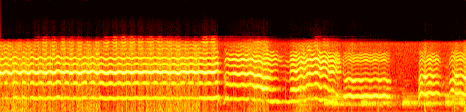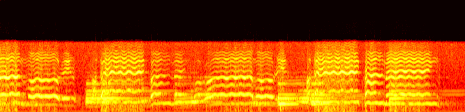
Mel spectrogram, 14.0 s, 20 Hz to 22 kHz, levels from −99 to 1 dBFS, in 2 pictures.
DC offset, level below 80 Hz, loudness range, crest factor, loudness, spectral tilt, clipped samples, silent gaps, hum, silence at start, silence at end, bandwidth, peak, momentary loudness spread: under 0.1%; -44 dBFS; 9 LU; 14 dB; -11 LUFS; -5 dB/octave; under 0.1%; none; none; 0 s; 0.1 s; 6 kHz; 0 dBFS; 12 LU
